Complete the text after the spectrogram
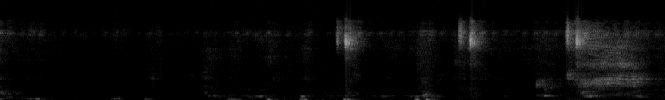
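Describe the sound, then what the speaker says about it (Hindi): Computer mouse buttons click on a desktop in a series of sharp, close ticks with irregular gaps, some in quick pairs, fairly faint in a quiet room. "click the right button on the mouse on the desktop,"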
